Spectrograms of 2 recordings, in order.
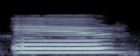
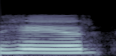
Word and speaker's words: heir: a silent h now in words where h is silent you don't speak the letter h you don't have the sound h at the beginning in those words you use an for example an are an heir an honest man an honor you will not say and hover and hair and honest manner and horner instead of that h is silent over here you start with the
